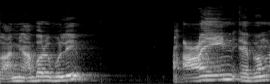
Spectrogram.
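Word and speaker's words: ع: আইন, আইনের 4 লিপ টান হবে। আমার সাথে পড়েন আইন। আবার বলেন এভাবে চাপ দিয়ে বলতে হবে আইন।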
